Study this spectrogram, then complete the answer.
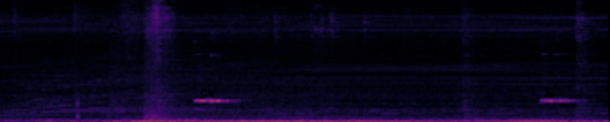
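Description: A lift hums and rumbles as it moves.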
